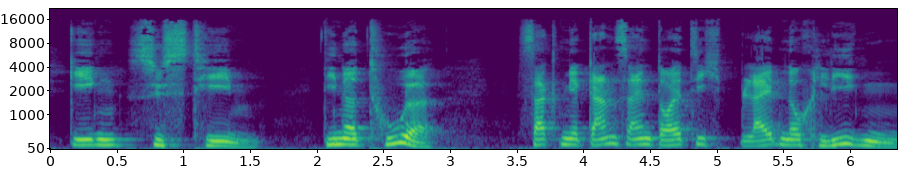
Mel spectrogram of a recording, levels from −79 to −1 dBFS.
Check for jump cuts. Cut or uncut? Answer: uncut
